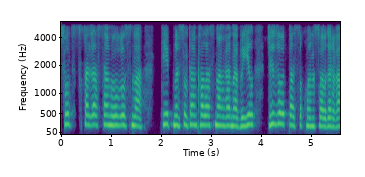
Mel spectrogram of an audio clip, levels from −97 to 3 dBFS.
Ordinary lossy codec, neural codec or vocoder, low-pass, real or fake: none; codec, 16 kHz, 2 kbps, FreqCodec, smaller model; 5.4 kHz; fake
